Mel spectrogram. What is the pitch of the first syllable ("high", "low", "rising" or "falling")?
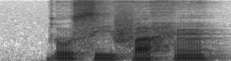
low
